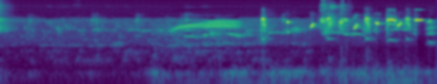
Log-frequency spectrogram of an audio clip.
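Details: Fantail near its nest in the wild: a rising, swelling whistled sweep, then a rapid series of sharp high ticking chirps, several per second.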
